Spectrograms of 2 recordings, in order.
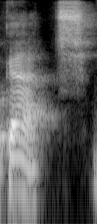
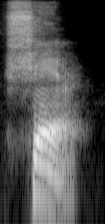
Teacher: by removing the stop, the t is removed and the d is removed, and then you have either sh or j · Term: Deaffrication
